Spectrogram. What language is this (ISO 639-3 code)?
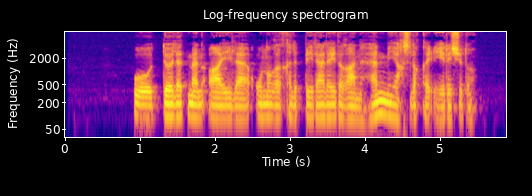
uig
